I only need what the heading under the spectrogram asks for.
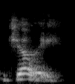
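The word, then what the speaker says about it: Hjelle: My maida name is Jelly and it's spelled H J E L L E.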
